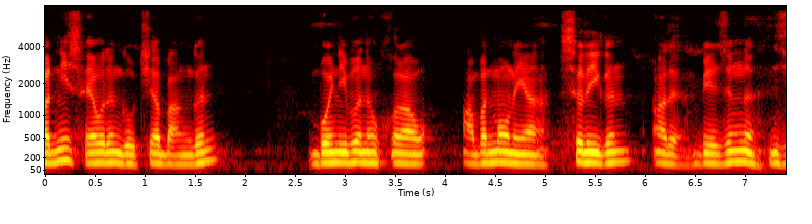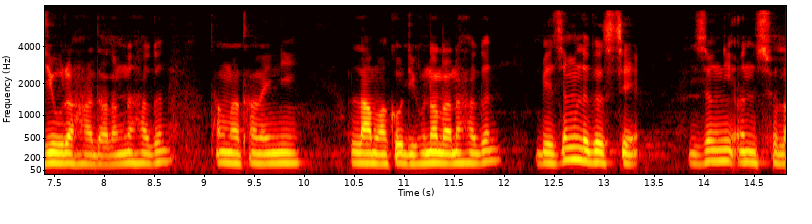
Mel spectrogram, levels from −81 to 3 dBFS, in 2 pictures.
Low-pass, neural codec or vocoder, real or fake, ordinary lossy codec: 7.2 kHz; autoencoder, 48 kHz, 128 numbers a frame, DAC-VAE, trained on Japanese speech; fake; none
